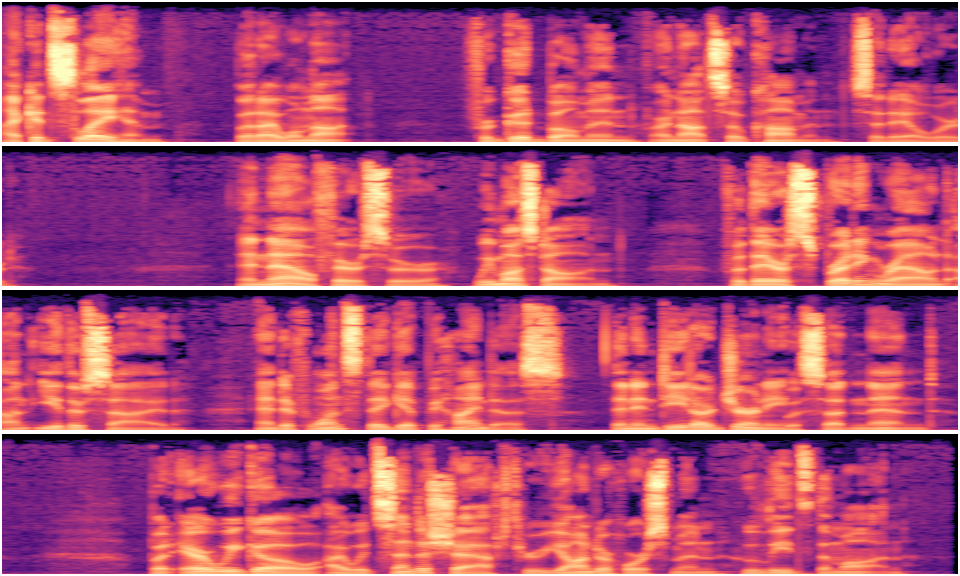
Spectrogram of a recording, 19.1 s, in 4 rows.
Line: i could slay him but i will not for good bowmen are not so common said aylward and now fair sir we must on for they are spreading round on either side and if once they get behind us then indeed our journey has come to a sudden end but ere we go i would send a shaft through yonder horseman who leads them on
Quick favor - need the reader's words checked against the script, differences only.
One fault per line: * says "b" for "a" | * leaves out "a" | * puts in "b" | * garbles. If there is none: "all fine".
* leaves out "has come to"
